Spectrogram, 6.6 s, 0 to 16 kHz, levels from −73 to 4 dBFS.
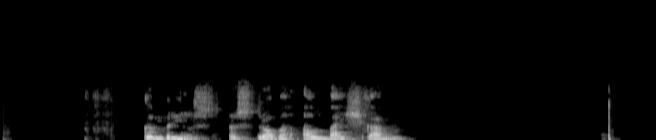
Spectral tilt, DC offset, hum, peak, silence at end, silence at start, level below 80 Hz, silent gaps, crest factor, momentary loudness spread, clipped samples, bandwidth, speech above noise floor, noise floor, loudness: -8 dB/octave; under 0.1%; none; -2 dBFS; 0.45 s; 1.45 s; -58 dBFS; none; 20 dB; 20 LU; under 0.1%; 6.6 kHz; over 73 dB; under -90 dBFS; -18 LUFS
